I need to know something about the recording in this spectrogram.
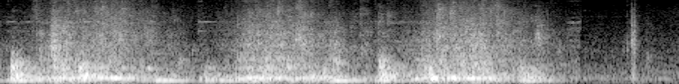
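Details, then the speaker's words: New washer replacing a failed Whirlpool, normal cycle with hot water, after filling and balance spin: steady swishing churn, about three to four strokes a second, even and unforced; normal wash agitation. "And once it gets done with that, it'll wash start washing. And now it has actually started agitating. And you can hear that."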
